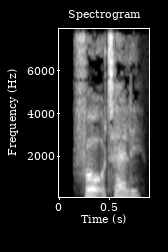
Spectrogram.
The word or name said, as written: fåtallig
